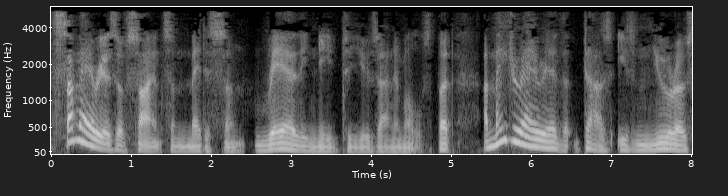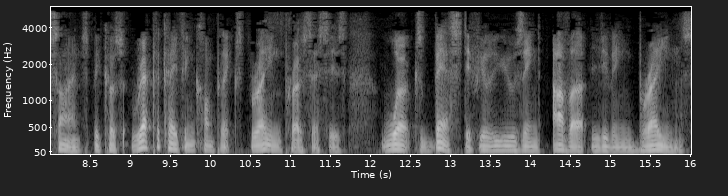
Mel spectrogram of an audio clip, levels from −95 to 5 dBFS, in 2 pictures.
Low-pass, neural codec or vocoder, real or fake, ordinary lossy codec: 5.4 kHz; codec, 16 kHz, 1.1 kbps, Voila-Tokenizer; fake; MP3, 24 kbps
